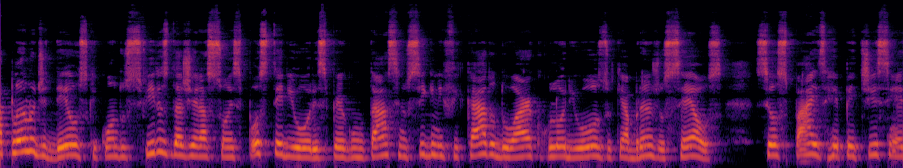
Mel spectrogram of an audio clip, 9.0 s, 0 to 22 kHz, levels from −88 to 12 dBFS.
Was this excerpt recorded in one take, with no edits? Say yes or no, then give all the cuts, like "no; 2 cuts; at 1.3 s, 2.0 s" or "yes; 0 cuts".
yes; 0 cuts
